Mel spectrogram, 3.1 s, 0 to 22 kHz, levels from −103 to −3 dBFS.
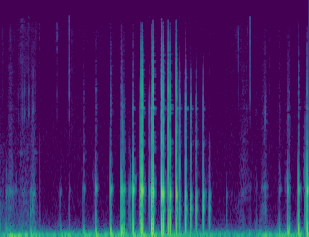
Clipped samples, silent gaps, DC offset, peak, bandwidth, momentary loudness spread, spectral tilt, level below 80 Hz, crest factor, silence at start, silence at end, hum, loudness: under 0.1%; none; under 0.1%; -4 dBFS; 14.5 kHz; 23 LU; -5.5 dB/octave; -38 dBFS; 28 dB; 0 s; 0 s; none; -31 LUFS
